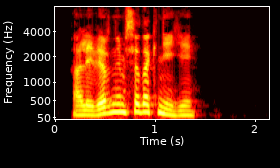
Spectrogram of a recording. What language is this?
Belarusian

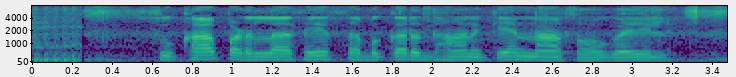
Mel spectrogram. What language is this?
Bhojpuri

